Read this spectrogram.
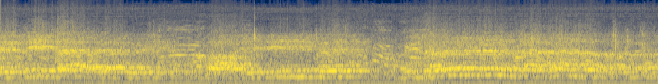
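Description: A dense crowd of men and women chants and shouts loudly all around.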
